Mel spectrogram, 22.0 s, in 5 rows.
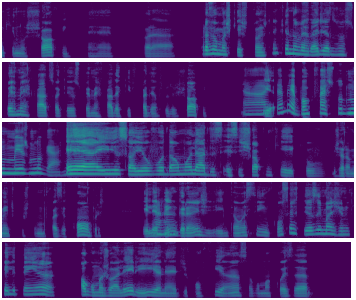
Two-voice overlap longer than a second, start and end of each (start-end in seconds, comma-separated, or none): none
